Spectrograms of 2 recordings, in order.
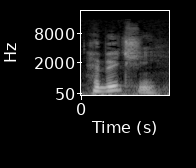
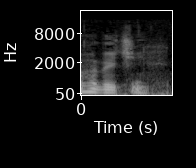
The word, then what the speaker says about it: Habbouche: Habbouche. Nabil Habbouche.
